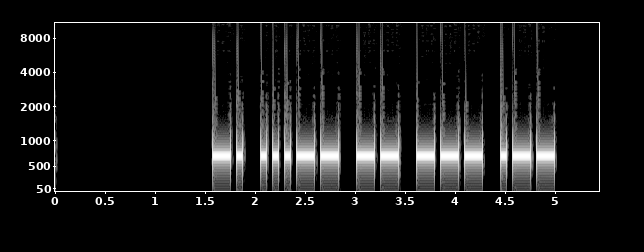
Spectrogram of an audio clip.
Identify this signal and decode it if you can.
Morse code, heard as a keyed tone, about 20 wpm, 700 Hz. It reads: N3MOW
